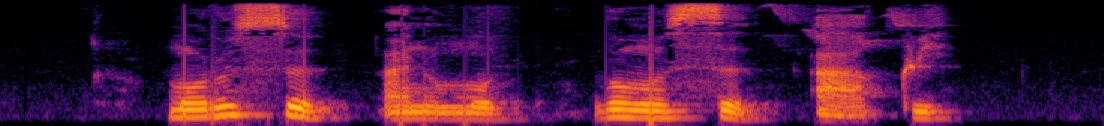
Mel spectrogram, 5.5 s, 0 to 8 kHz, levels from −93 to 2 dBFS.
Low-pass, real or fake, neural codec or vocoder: 7.2 kHz; real; none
